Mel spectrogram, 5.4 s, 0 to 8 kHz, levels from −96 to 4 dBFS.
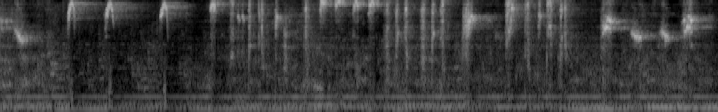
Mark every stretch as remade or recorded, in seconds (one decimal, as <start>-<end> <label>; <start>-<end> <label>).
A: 0.0-0.4 remade; 0.4-1.4 recorded; 1.4-5.4 remade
